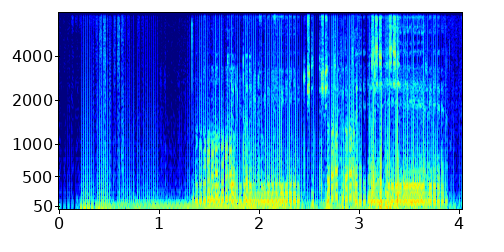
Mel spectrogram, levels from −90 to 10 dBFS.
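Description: Buffer tearing throughout: a 25 Hz robotic rattle, heard only with speech, as roughly half of each buffer replays audio about 150 ms old, rather than silent dropouts.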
